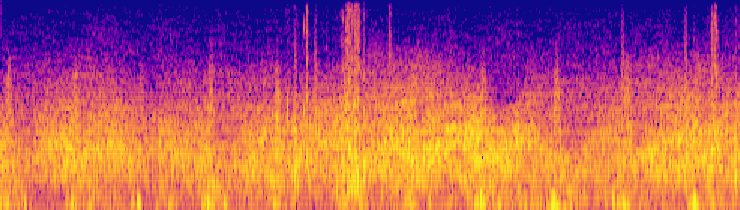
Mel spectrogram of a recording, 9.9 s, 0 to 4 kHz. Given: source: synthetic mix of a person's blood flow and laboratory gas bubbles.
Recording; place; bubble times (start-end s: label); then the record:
Doppler ultrasound of blood flow; subclavian vein
3.65-3.73 s: bubbles
3.79-4.14 s: bubbles
4.42-4.88 s: bubbles
5.13-5.24 s: bubbles
9.39-9.61 s: bubbles
9.76-9.85 s: bubbles
From the record:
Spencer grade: 2 (many but less than half of the cardiac periods contain bubble signals, singularly or in groups); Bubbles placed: anywhere in the cardiac cycle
